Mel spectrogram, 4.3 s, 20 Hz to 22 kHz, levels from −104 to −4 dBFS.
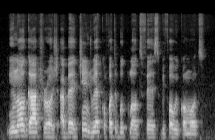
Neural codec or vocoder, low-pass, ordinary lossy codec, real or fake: none; 14.4 kHz; none; real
